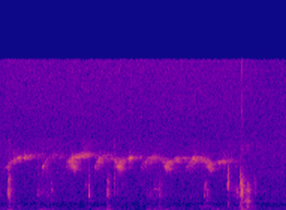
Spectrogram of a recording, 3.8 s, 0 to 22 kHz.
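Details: Common kestrel family at the nest in Théding, 25 June 2023, at feeding time; an unbroken string of shrill, high, slightly wavering notes repeated several times a second, over soft knocks and shuffling.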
